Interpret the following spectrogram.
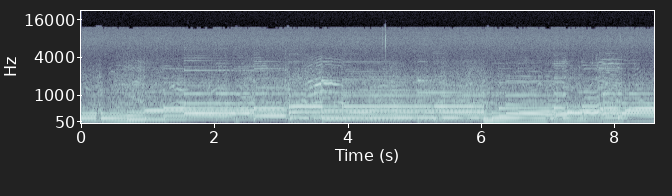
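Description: Solo acoustic guitar played finger-style: ringing notes held over one another, moving to a new chord every second or so. A deep bass note drops out early and comes back about six seconds in.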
